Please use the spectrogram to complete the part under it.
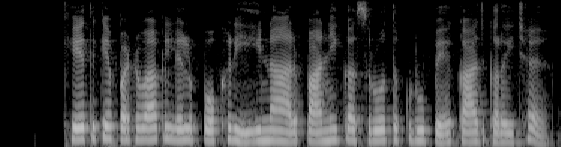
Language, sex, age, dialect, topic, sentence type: Maithili, female, 25-30, Bajjika, agriculture, statement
